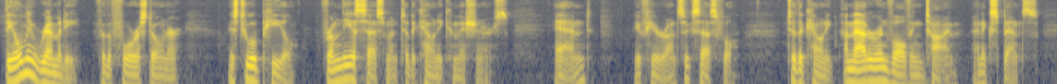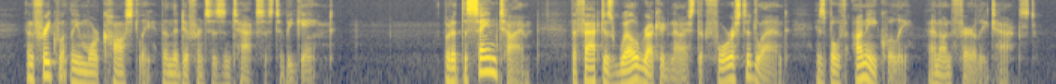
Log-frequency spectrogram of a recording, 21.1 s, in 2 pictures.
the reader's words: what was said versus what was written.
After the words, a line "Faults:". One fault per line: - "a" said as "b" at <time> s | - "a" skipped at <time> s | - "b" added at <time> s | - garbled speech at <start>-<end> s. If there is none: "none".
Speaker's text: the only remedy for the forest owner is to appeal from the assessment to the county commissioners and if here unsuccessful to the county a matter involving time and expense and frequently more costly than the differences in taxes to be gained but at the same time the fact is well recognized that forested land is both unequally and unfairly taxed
the only remedy for the forest owner is to appeal from the assessment to the county commissioners and if here unsuccessful to the county a matter involving time and expense and frequently more costly than the differences in taxes to be gained but at the same time the fact is well recognized that forested land is both unequally and unfairly taxed
Faults:
none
